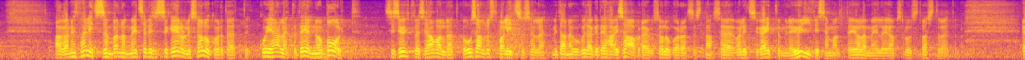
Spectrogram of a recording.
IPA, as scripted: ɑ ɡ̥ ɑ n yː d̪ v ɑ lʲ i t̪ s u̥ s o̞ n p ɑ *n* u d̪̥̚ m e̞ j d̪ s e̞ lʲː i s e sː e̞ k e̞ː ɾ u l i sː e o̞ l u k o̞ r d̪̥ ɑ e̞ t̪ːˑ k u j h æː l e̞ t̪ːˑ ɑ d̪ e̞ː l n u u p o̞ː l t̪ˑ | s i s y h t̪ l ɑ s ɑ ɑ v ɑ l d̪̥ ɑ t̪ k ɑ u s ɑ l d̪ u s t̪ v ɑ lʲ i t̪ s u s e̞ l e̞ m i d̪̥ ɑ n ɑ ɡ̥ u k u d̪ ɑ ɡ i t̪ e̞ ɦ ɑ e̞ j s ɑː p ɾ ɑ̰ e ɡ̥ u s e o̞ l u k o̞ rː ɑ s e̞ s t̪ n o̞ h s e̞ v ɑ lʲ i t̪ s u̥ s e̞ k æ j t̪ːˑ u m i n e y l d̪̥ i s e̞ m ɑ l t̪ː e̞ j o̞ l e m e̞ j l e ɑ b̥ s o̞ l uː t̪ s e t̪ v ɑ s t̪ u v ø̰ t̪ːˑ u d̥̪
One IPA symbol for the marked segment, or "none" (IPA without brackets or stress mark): nː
